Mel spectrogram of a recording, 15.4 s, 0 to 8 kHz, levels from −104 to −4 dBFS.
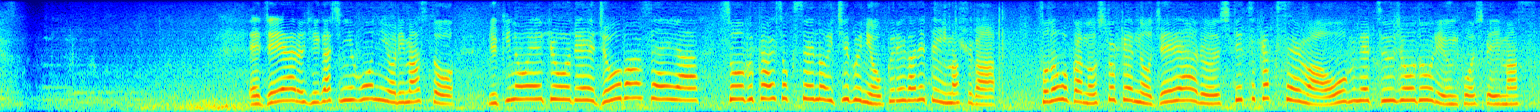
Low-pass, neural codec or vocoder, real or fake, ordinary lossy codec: none; codec, 16 kHz, 2 kbps, FunCodec, trained on Chinese and English, 25 frames a second; fake; none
